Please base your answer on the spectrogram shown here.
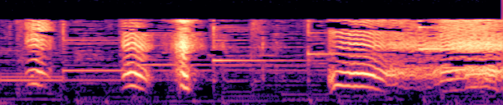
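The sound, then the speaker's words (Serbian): A baby crying, starting with a few short, faint whimpering wails that rise and fall in pitch, then swelling into a louder, sustained cry. “Eto, čuje se. Tiho, pa sve jače. Plače. Plače dete”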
